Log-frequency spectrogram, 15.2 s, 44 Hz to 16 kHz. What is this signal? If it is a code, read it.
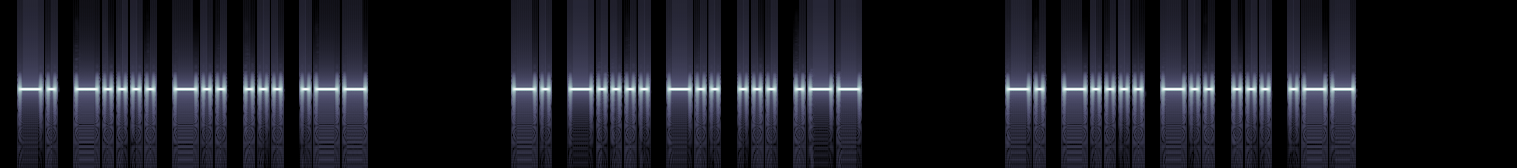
Morse code, heard as a keyed tone, about 17 wpm, 700 Hz. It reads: N6DSW N6DSW N6DSW
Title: USA Call Signs - 5 Characters - Repeated 3x - 17wpm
